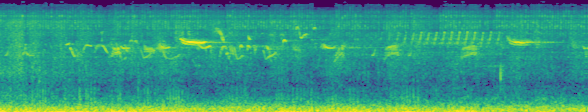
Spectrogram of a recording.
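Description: A songbird singing a run of short warbled and chirped phrases, with a fast trill a little after five seconds in, over a steady low outdoor rumble.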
